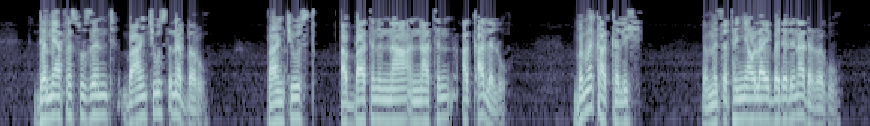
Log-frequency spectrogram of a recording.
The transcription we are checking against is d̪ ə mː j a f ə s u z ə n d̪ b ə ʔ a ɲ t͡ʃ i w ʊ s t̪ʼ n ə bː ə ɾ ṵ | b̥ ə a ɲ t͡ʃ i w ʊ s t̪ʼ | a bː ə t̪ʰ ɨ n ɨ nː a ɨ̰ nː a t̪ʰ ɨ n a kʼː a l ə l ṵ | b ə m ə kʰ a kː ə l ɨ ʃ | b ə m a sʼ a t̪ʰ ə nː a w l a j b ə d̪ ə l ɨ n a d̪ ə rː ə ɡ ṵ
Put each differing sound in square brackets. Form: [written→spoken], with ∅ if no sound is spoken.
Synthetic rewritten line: d̪ ə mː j a f ə s u z ə n d̪ b ə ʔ a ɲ t͡ʃ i w ʊ s t̪ʼ n ə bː ə ɾ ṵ | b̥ ə a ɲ t͡ʃ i w ʊ s t̪ʼ | a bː [ə→a] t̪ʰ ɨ n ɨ nː a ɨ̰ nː a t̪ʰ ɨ n a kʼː a l ə l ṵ | b ə m ə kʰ a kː ə l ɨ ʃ | b ə m [a→ə] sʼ [a→ə] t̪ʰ ə [nː→ɲː] a w l a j b ə d̪ ə l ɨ n a d̪ ə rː ə ɡ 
